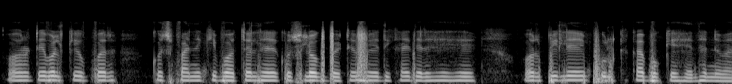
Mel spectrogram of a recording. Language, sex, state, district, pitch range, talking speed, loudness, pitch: Hindi, female, Chhattisgarh, Korba, 180-190 Hz, 195 wpm, -21 LUFS, 185 Hz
